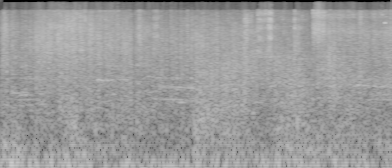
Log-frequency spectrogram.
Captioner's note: building explodes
